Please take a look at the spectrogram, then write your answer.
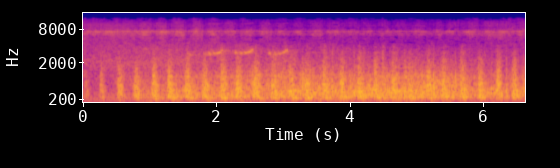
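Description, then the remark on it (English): A steam train, James, chuffs steadily as it pulls away, rhythmic bursts of steam and hiss, with a few short whistle-like squeals and rail clatter underneath. No one speaks. “The driver tied a pad of newspaper tightly round the hole in the brake pipe, and James was able to pull the train.”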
